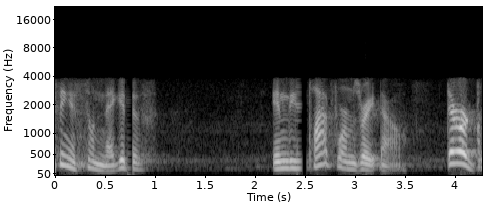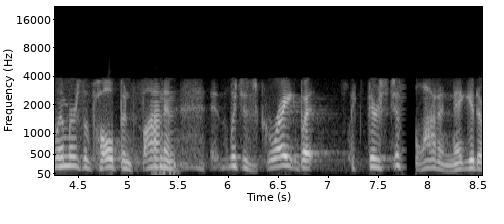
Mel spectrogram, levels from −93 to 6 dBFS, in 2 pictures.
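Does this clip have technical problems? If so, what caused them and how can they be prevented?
Yes. At 0.72 s, after "is so", the sound briefly holds on a buzzy, repeated tone for about 60 ms. A 100 ms hold at 2.42 s, just before "right now", starts to fade out. Between 5.24 and 5.52 s, between "glimmers of hope and" and "which is great", several short stutters (the longest about 40 ms) add up to about 140 ms. Another 140 ms gap at 7.74 s fades toward silence before the sound returns.

This is packet loss with pitch repetition, heard through the 150 Hz to 3.5 kHz band of G.711 telephone coding. Audio packets went missing, and the receiver covered each gap by looping the last pitch period and fading it out. The gap lengths fit 20 ms packets. A wired connection or a larger jitter buffer would prevent it.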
